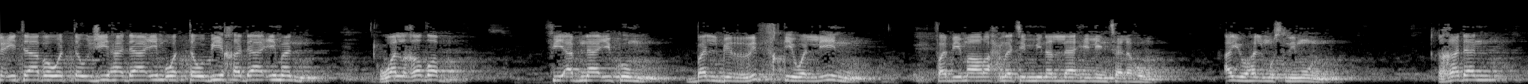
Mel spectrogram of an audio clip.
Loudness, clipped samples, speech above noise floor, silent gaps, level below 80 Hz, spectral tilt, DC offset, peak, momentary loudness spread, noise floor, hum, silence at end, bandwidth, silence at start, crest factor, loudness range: -15 LUFS; under 0.1%; 25 dB; none; -58 dBFS; -3 dB/octave; under 0.1%; 0 dBFS; 13 LU; -39 dBFS; none; 0 s; 7.6 kHz; 0 s; 14 dB; 3 LU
